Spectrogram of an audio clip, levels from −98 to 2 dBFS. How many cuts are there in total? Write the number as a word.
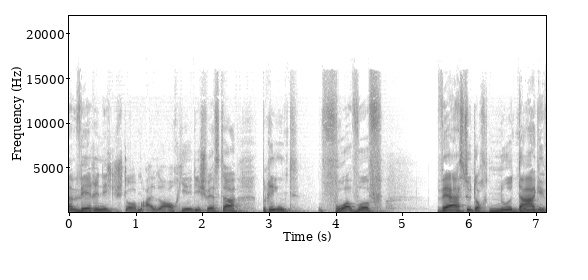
one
